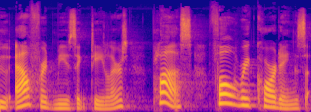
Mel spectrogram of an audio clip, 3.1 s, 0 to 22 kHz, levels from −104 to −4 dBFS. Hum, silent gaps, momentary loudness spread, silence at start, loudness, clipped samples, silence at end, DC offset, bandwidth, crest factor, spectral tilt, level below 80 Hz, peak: none; none; 10 LU; 0 s; -22 LUFS; under 0.1%; 0 s; under 0.1%; 19 kHz; 20 dB; -4 dB/octave; -72 dBFS; -2 dBFS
